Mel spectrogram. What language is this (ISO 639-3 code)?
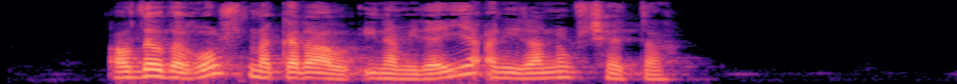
cat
